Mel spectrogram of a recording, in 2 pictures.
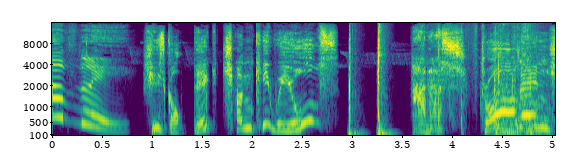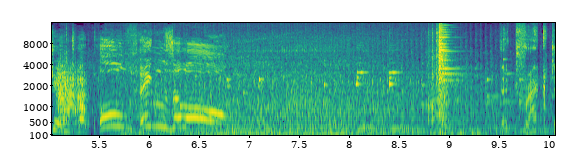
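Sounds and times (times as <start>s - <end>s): cartoon tractor engine rumble: 4.7s - 10.0s
trailer hitch clunk: 6.8s - 9.8s.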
